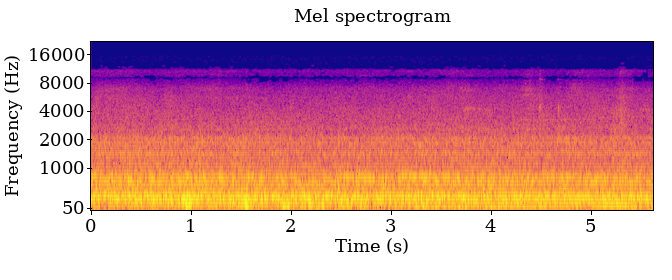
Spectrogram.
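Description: Moving passenger sleeper train heard from inside the carriage: a steady rumble of wheels on the track with a few brief low knocks.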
